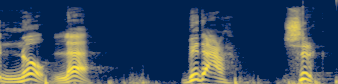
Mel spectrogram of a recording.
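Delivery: loud, scolding string of forbidding words; mock angry condemnation. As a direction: bark the accusations like a zealot. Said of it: "They always say".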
